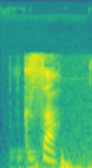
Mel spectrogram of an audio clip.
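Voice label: "short", Turkish; PictureDictionary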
